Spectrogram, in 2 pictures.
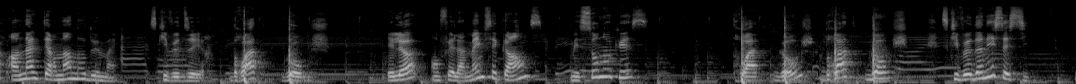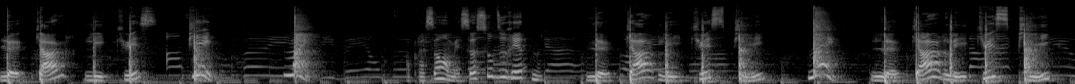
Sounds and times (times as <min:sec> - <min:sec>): Speech: 0:00.0 - 0:06.5, 0:07.4 - 0:13.0, 0:14.8 - 0:21.5
Music: 0:00.0 - 0:21.5.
